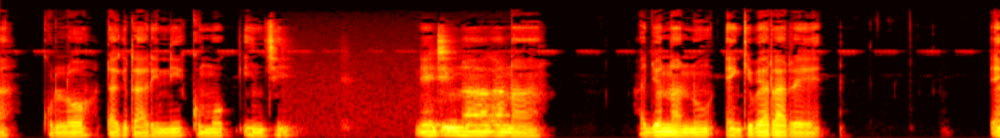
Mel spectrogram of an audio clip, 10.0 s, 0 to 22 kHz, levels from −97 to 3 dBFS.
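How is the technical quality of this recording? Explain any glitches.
The recording has one glitch, in the middle of the clip. A switch to a distant microphone runs from 2.83 to 5.09 s. The close microphone's feed likely dropped out, leaving a pickup further away. The speech abruptly turns hollow and roomy with thinner bass, and background noise rises to about 35 dB below the speech while the level stays roughly unchanged.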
